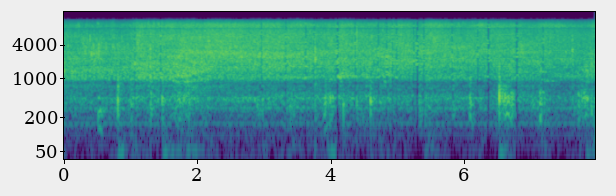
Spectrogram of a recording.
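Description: Boudins blancs and apple pieces sizzling in butter in a Cookeo multicooker pot on its browning setting, with a steady hiss. A wooden spatula stirring them makes occasional light taps and scrapes against the pot.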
